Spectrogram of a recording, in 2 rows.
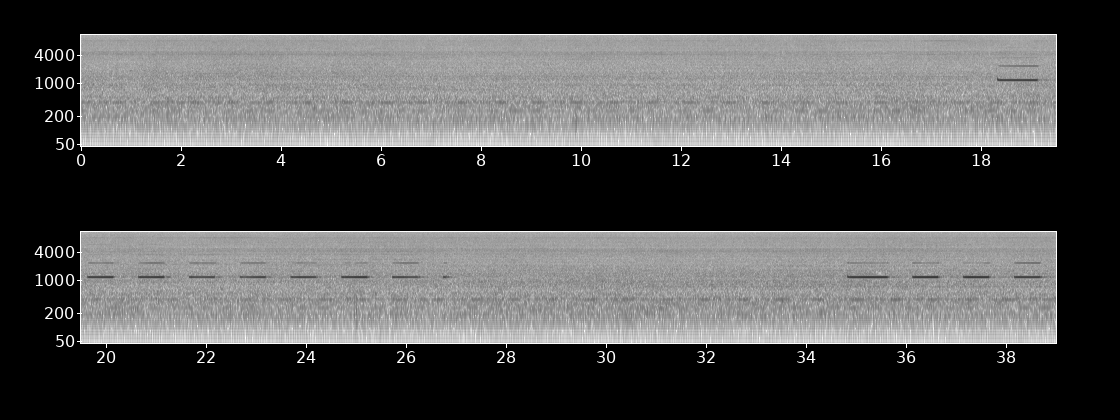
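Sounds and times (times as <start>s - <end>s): vehicle reversing alarm beeping: 18.3s - 27.0s, 34.8s - 39.0s.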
